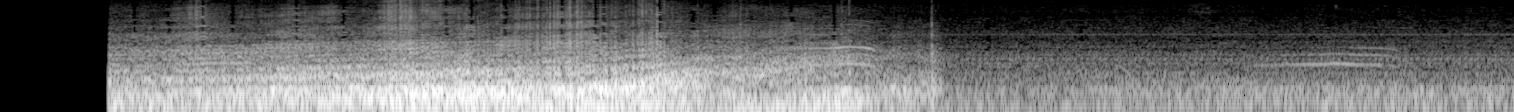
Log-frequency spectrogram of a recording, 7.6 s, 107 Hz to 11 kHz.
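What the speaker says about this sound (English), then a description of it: "you can hear the engine of the wingman's F-35, and you can also hear the engine running on the crippled F-35" USAF F-35A jet engines roar loud and close, one from the wingman's aircraft and one still running on the crippled F-35 just before it crashes at Eielson AFB, Fairbanks, Alaska. The roar swells, then cuts off abruptly, leaving a quieter hum.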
